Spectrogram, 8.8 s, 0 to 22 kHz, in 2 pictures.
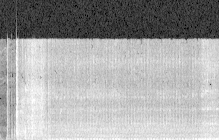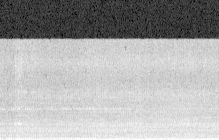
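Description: Cub Cadet GT2544 garden tractor on AGRO tires, its engine running steadily and loud while the machine is driven, with a rise in pitch around the middle and a constant close drone.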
